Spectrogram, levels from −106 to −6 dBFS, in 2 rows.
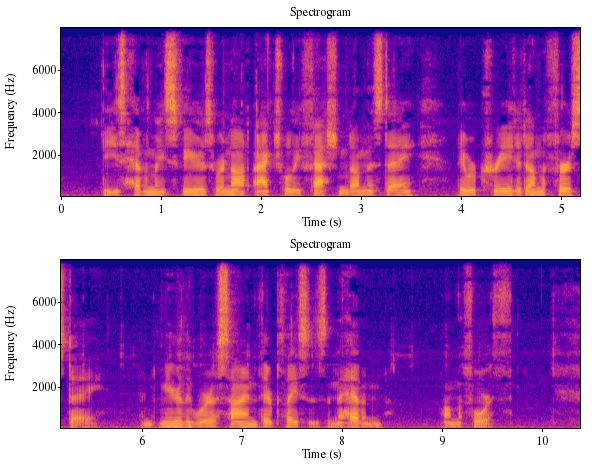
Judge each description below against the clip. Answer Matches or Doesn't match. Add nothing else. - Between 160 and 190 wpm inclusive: Matches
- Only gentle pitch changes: Matches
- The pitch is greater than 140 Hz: Doesn't match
